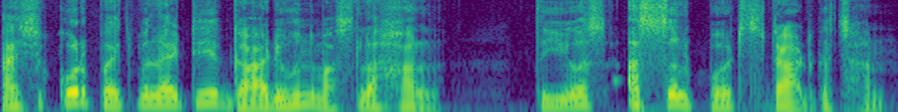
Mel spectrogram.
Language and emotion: Kashmiri, surprised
